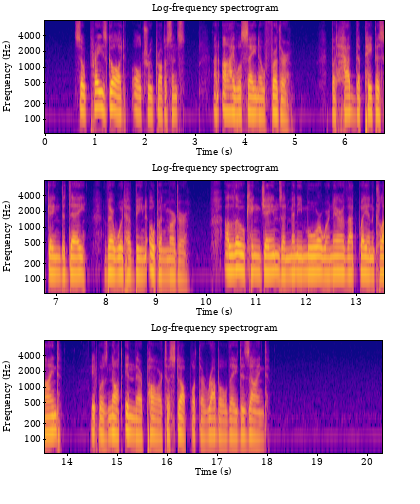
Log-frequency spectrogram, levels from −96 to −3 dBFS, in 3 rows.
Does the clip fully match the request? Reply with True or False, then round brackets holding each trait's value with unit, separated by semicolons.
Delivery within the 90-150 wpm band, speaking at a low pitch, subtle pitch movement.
True (135 wpm; 130 Hz; 2.0 semitones)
